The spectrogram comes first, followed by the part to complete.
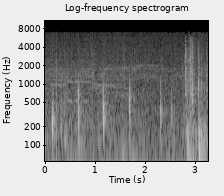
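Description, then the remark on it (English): Slow, evenly spaced footsteps thud across a wooden floor, followed by a louder, rustling rush of sound as a door is pulled open. No one speaks. “And don't open that door so wide, you'll blow the lamp out.”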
